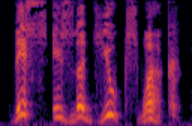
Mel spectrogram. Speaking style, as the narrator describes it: exclaimed

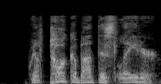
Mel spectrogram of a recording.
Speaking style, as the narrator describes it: I whispered

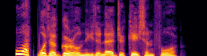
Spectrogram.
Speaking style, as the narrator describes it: exclaimed

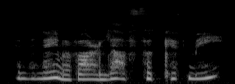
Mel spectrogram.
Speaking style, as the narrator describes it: whispered with a dry mouth

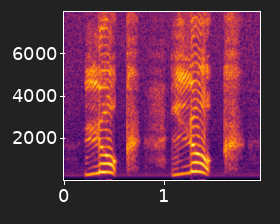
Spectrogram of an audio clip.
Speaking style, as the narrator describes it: cried the rose tree

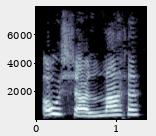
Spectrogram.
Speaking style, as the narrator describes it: cried gaily

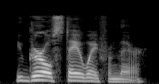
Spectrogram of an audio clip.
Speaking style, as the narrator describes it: advised sharply

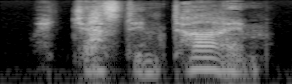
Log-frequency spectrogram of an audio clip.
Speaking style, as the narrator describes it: Klaus whispered to Violet

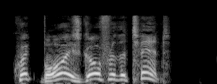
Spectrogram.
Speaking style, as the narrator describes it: exclaimed Tom

